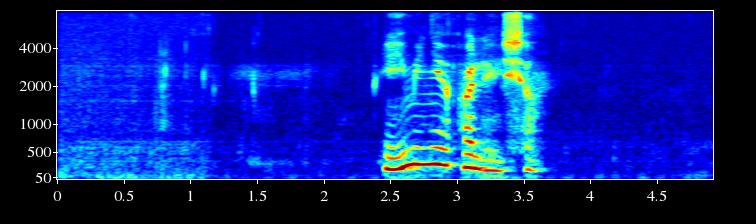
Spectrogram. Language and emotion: Russian, neutral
